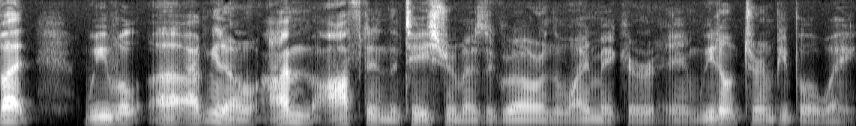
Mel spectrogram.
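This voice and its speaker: Recorded very cleanly over a silent background, a man with an American accent talks at a very fast pace. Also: fairly low pitch for a man, lively intonation. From Sonoma County, California. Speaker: winery owner and winemaker. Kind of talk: casual chat.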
